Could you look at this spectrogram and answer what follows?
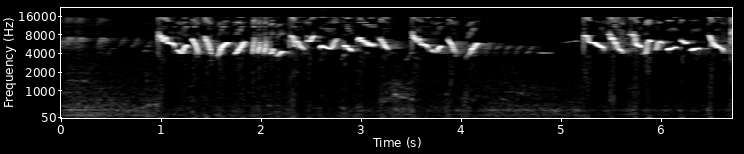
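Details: Oriental white-eye of Indonesia giving its wild forest song: two long bouts of dense, high-pitched twittering whistles, quick slurred notes tumbling up and down, separated by a brief pause.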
